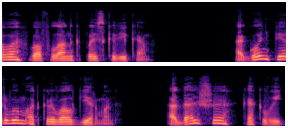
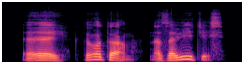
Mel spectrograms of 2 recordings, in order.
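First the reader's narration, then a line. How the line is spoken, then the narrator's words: Sighing. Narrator (Russian): вздохнул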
